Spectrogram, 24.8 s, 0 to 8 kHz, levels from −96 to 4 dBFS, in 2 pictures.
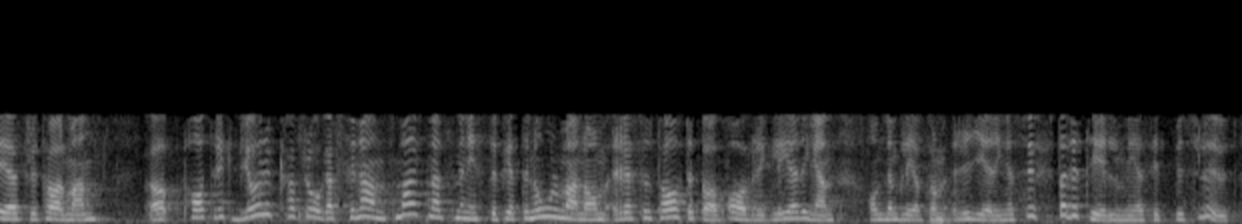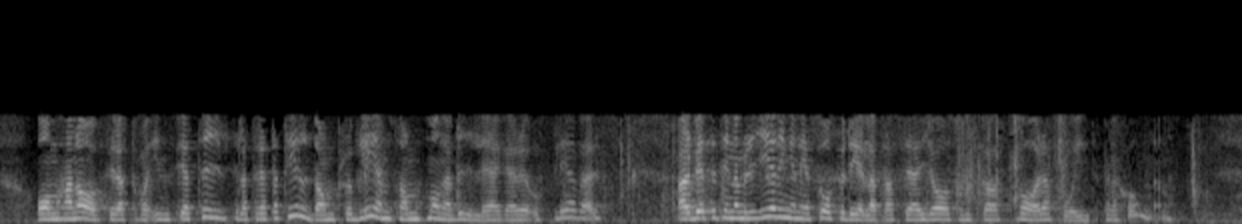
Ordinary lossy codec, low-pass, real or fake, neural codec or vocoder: AAC, 16 kbps; 7.2 kHz; real; none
